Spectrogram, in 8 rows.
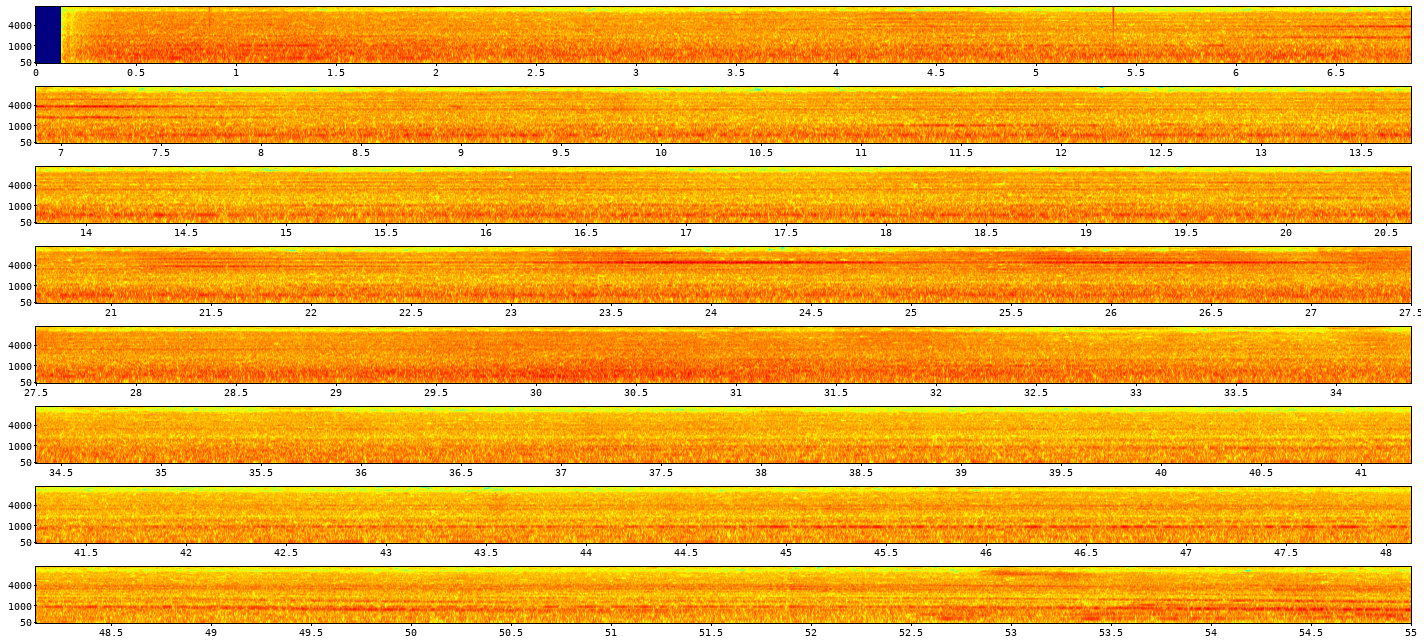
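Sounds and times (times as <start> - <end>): faint high wheel squeals: 6.0 - 8.0, 21.2 - 27.4.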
